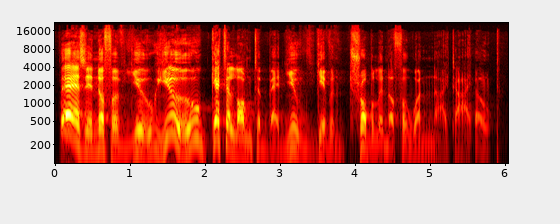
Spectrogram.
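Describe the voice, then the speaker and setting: A British man voicing a sharp-tempered, scolding woman in an audiobook, snappish and shrill. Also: sing-song, unhurried. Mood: exasperated scolding. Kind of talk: acted audiobook character.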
